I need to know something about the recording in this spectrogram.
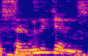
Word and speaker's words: surveillance: Yeah, before emergency, maybe 6 months or even 1 year, the surveillance, police, in looking after Anandanos, I use the word, what is the pronunciation?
